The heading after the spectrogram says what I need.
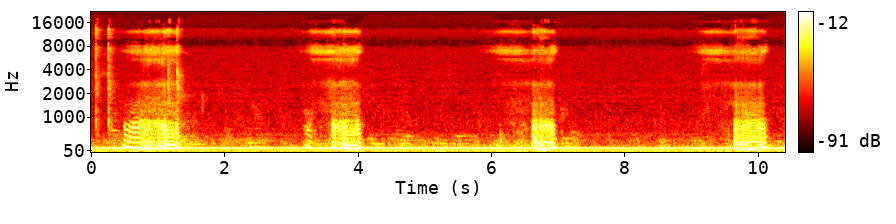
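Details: Pug puppy sleeping soundly after play, worn out: rattling, fluttery snores about every three seconds over a low room hum; snoring.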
